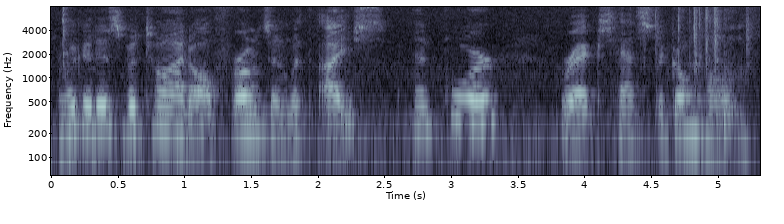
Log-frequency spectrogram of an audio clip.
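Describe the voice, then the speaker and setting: Slow, very expressive grandmotherly woman storyteller. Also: fairly low pitch, a little hiss or hum, rough recording. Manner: expressive, deliberate phrasing. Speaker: grandmother reading a picture book aloud. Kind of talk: children's storytelling with asides to young listeners.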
